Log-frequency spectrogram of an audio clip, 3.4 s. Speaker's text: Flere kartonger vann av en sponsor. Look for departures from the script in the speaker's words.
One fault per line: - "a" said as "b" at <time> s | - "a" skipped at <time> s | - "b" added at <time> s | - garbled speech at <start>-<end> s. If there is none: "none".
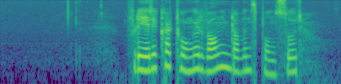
none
